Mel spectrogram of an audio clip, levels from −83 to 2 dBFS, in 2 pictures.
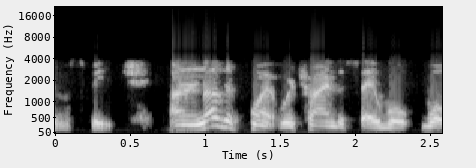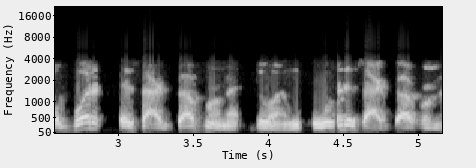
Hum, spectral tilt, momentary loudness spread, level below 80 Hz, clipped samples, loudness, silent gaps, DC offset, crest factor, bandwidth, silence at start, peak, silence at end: none; -7.5 dB/octave; 5 LU; -66 dBFS; under 0.1%; -15 LUFS; none; under 0.1%; 14 dB; 4.7 kHz; 0 s; 0 dBFS; 0 s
